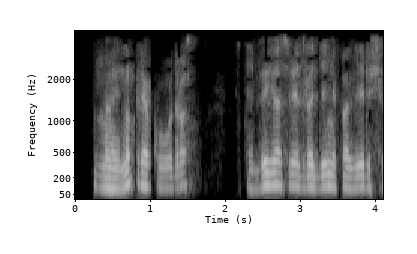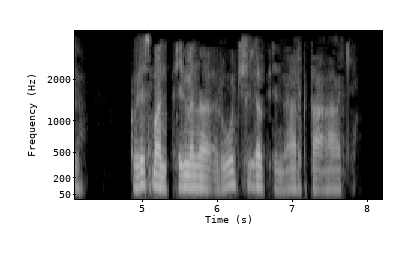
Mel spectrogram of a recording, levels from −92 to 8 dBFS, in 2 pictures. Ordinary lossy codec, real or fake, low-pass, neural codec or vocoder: MP3, 16 kbps; fake; 3.6 kHz; codec, 24 kHz, 6 kbps, HILCodec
